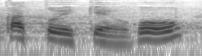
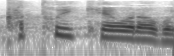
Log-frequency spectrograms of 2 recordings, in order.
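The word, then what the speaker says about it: κατοικέω: 있게요 까또 있게는 말입니다 저제 발음은 까또 있게요 독일 사람들은 카토이 케어라고 얘기하는데 제발이 맞습니다 카토이 케어라는 말인데 오오이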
